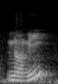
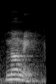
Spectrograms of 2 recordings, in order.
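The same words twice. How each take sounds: First: Noni rising onto a stressed -NI; stress on second syllable. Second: Noni in one short falling stroke, neither syllable lifted; no emphasis. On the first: Learner showing viewers the second variant, second-syllable stress. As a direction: lift the last syllable of noni. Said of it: "emphasis is on the second syllable". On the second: Learner showing viewers the "anyway" noni, no emphasis. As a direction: say noni evenly, letting it fall. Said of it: "no emphasis at all". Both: Shown as a demonstration.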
